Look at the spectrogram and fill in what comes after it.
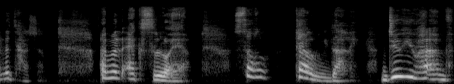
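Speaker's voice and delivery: clumsy, bad put-on Belgian accent. Retelling what her spiritual mentor asked her, in a bad Marie Diamond accent. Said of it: "I'm doing her accent terribly".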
